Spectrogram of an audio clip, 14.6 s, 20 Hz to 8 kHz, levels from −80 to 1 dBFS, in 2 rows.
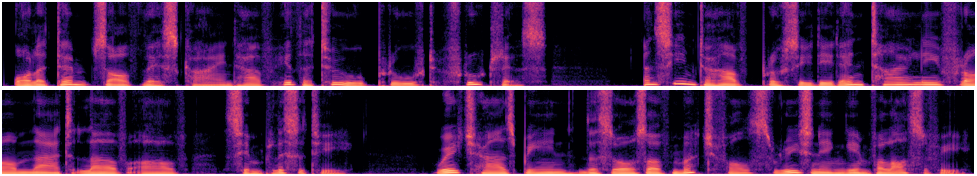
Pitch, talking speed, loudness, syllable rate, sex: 125 Hz, 125 wpm, -19 LUFS, 4.0 syllables/s, male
